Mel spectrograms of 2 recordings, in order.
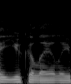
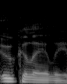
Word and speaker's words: ukulele: You know, in English you say ukulele, but he said ukulele. And I think like, ukulele is probably the right way to say it. – Well, no, I went online. It's both are okay.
